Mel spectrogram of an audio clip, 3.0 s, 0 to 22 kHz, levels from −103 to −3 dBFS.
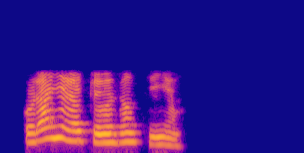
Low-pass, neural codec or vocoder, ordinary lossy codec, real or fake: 3.6 kHz; codec, 16 kHz, 4 kbps, FreqCodec, larger model; Opus, 64 kbps; fake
